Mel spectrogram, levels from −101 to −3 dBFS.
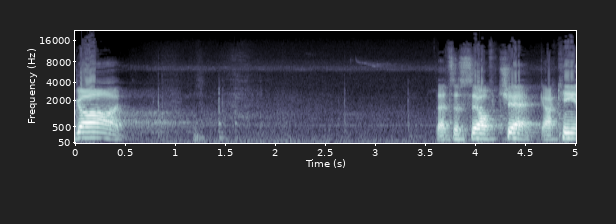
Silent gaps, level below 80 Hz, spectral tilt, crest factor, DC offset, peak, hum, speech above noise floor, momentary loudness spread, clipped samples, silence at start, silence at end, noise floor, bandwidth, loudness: none; -58 dBFS; -5 dB/octave; 18 dB; under 0.1%; 0 dBFS; none; 40 dB; 11 LU; under 0.1%; 0 s; 0 s; -53 dBFS; 13.5 kHz; -15 LUFS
